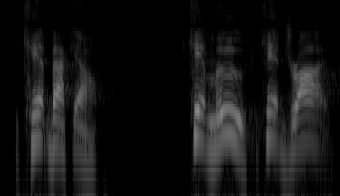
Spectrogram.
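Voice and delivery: ordinary talk

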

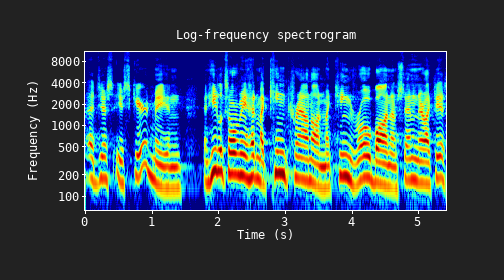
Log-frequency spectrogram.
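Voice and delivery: normal talking voice

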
